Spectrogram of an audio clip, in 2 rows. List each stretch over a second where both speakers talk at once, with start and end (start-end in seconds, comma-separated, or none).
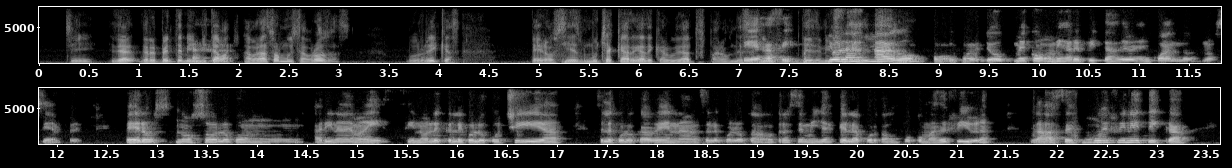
7.0-8.7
